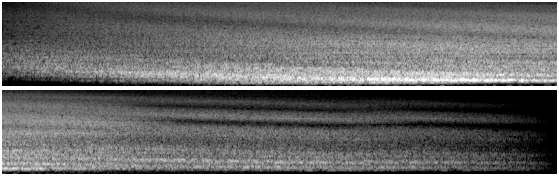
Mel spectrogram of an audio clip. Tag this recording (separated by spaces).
drama terrifying phantom ghost panic haunted slender anxiety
